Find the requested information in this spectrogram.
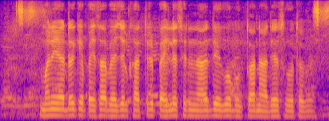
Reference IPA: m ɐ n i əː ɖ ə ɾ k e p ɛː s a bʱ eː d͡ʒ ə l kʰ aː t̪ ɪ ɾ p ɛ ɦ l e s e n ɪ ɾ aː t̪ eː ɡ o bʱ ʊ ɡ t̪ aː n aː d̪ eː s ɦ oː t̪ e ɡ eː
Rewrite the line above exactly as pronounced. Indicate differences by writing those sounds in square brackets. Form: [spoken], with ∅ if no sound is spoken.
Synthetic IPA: m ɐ n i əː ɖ ə ɾ k e p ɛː s a bʱ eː d͡ʒ ə l kʰ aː t̪ ɪ ɾ p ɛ ɦ l e s e n ɪ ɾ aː [d̪] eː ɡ o bʱ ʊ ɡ t̪ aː n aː d̪ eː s ɦ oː t̪ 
